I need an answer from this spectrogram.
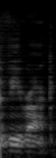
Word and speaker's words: vrock: what the Z Rock yeah what is a vrock uh irvis what was in that book you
